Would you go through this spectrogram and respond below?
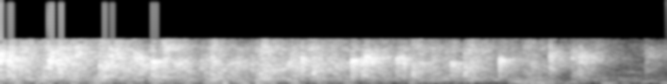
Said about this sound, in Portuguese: merece aplauso, merece?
